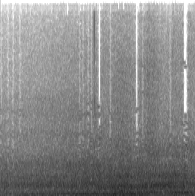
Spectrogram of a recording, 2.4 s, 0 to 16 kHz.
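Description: A Ford Econoline E350 van engine rumbles past at close range over steady road noise on a Montreal street, swelling slightly midway before settling.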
